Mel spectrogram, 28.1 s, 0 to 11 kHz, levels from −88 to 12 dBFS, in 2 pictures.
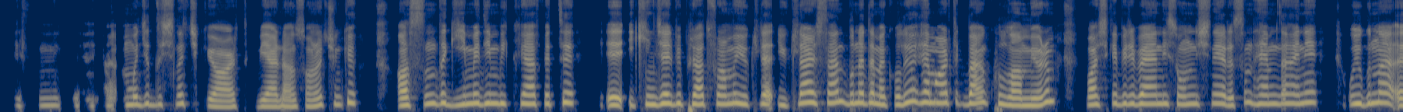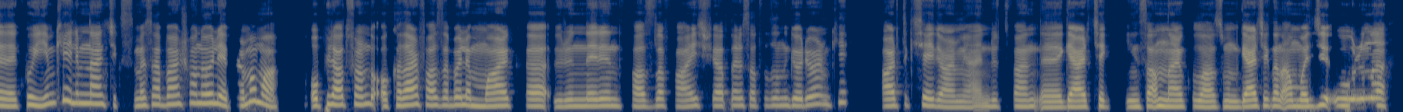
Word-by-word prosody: Kesinlikle, 210 +1 -11 0.3
yani, - - -7
amacı 235 0 -1
dışına 245 +3 -4
çıkıyor 200 -8 -3
artık 170 0 -3
bir 185 - -2
yerden 180 0 +2
sonra 185 +3 -2
çünkü 240 +5 -4 0.4
aslında 245 +6 +2
giymediğim 270 +4 +2
bir 270 - +2
kıyafeti, 260 +2 0 0.3
eee, 220 -1 +6
2'nci 245 +4 +2
bir 270 - +1
platforma 255 +2 +1
yükle 260 0 +1
yüklersen 285 +6 +1
bu 275 - +2
ne 285 -1 +3
demek 240 -6 +1
oluyor? 275 +7 +2
Hem 295 0 +2
artık 285 -2 0
ben 275 +5 +2
kullanmıyorum, 220 +2 +2 0.3
başka 240 +2 -1
biri 260 -1 0
beğendiyse 260 -1 +2
onun 245 +1 0
işine 265 +2 -3
yarasın 260 +4 -1
hem 260 0 0
de, - - -1
hani, 275 +2 0 0.3
uyguna, 265 +2 +2
eee, 195 -2 +3
koyayım 235 +3 +1
ki 360 +5 -2
elimden 275 -4 +2
çıksın. 210 -3 -9
Mesela, 220 +2 -1
ben 245 +1 +1
şu 260 +3 -6
an 275 - 0
öyle 275 -1 +3
yapıyorum 210 - -1
ama 245 - +2 0.3
o 200 +1 0
platformda 240 +1 +1
o 190 - -2
kadar 220 +5 +2
fazla, 215 -2 -2
böyle, 225 -1 +2
marka 195 -1 +1
ürünlerin 195 +2 0
fazla 185 +1 -2
fahiş 190 +1 -5
fiyatlara 200 +1 -3
satıldığını 205 +1 -7
görüyorum 225 +4 -1
ki 300 +7 -8 0.3
artık 200 +1 -1
şey 210 -3 0
diyorum, 165 -3 -1
yani, 95 -12 -3
"Lütfen, 185 0 -3
eee, 160 +1 +1
gerçek 175 +1 +2
insanlar 180 +1 +1
kullansın 175 -1 -1
bunu." 165 -1 -1
Gerçekten 190 +2 +3
amacı 185 +4 +2
uğruna 205 0 +2
220 Hz, 165 wpm, -23 LUFS, 195-260 Hz, 0.4 s, eee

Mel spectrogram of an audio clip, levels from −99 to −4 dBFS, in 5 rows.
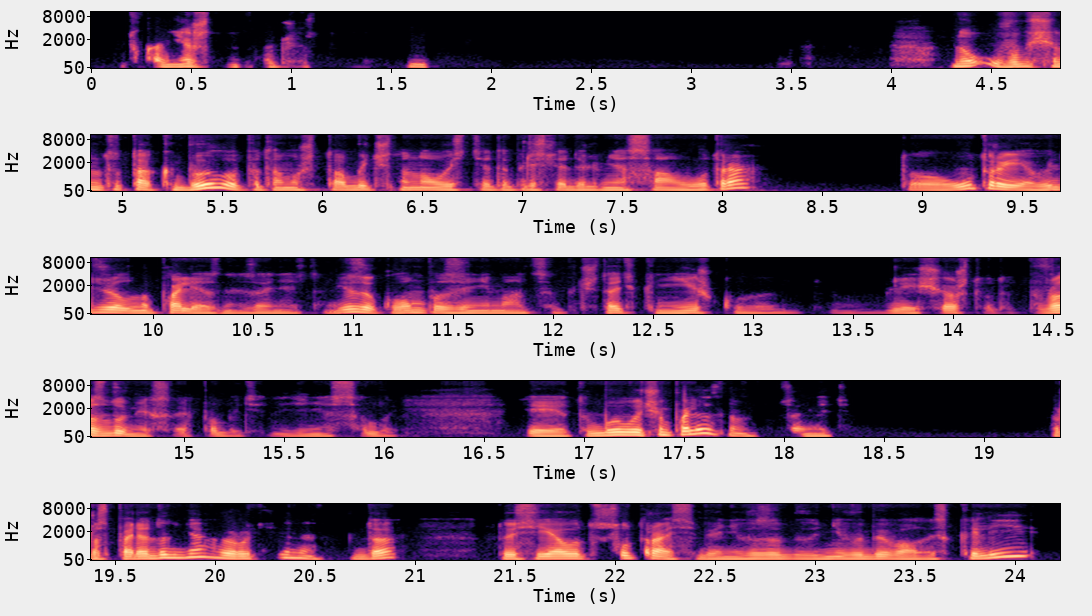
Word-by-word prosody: Да, - - -19
конечно. 115 -2 -1 0.3
Сочувствуют. 105 +2 -16 0.4
Мгм. 115 -2 -6 2.6
Ну, 145 +3 +3
в 120 - +1
общем-то, 125 -2 -2
так 120 -6 +2
и - - -1
было, 205 - +7
потому 105 +1 -5
что 105 +3 -4
обычно 110 0 -3
новости-то 105 -3 -3
преследовали 100 -1 -5
меня 105 -1 -3
с - - -7
самого 105 -3 -3
утра. 190 - +2 0.7
То 110 - -7
утро 150 - +4
я 110 -4 +2
выделил 125 +3 +2
на 110 - -1
полезное 95 -3 -1
занятие: 95 -1 -10
там, 105 - -12
языком 125 -5 +1
позаниматься, 105 -2 -5
почитать 105 +2 -4
книжку, 100 -2 -8
э, - - -17 0.3
там 100 - -28 0.2
или 100 -1 -4
ещё 115 +4 -3
что-то, 95 -3 -19
по 100 - -18
в - - -3
раздумьях 120 -9 +3
своих - - -15
побыть 95 -3 -13
наедине 95 -1 -13
с 95 - -13
собой. 105 -2 -12 0.6
И 105 - 0
это 95 +3 -2
было 145 +6 +7
очень 155 0 +6
полезным 165 - +3 0.2
занятием. 95 -1 -7 1.0
Распорядок 130 +7 +3
дня, 200 +4 +1
рутины, 140 - +1
да, 110 - +2 0.5
то - - +1
есть 115 - -1
я 125 +1 +6
вот 125 -5 +3
с - - -9
утра 140 -6 +4
себя 100 0 -8
не 100 - -5
выз 105 +2 -2 0.2
не 110 +1 -3
выбивал 105 -3 -1
из 95 - -9
колеи, 210 - +2
110 Hz, 165 wpm, -22 LUFS, 100-125 Hz, 2.6 s, было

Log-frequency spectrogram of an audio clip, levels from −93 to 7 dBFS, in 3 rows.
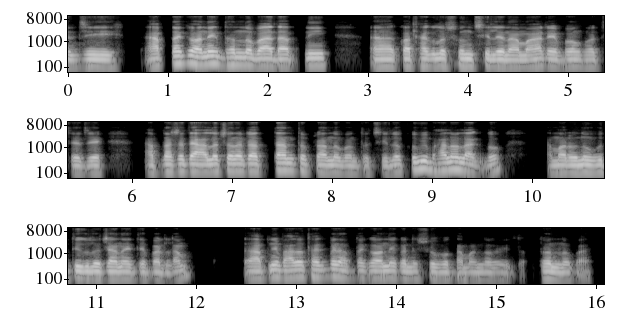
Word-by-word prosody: জ্বি, 105 0 +1 0.6
আপনাকে 140 +6 +1
অনেক 140 +2 +5
ধন্যবাদ। 115 -3 +4
আপনি 115 +2 -4 0.6
আ - - +3 0.3
কথাগুলো 110 0 +2
শুনছিলেন 105 -2 +1
আমার 100 +3 +2
এবং 105 +2 -2
হচ্ছে 100 0 -6
যে 105 - 0 0.6
আপনার 110 +3 0
সাথে 120 0 +3
আলোচনাটা 120 +1 +2
অত্যন্ত 130 +2 +1
প্রাণবন্ত 105 -3 -2
ছিল। 100 +2 -8 0.2
খুবই 145 +3 +1
ভালো 130 +3 +2
লাগলো 110 -5 -2 0.6
আমার 105 +1 0
অনুভূতিগুলো 105 -1 +1
জানাইতে 100 -1 0
পারলাম। 90 -3 -4 0.6
তো - - -15
আপনি 105 +4 -4
ভালো 120 +2 +2
থাকবেন, 120 +1 -1
আপনাকে 105 +1 -8
অনেক, 110 0 -1
অনেক 100 0 -6
শুভ 100 -1 -4 0.2
কামনা 95 0 -7
রইলো। 95 0 -14 0.2
ধন্যবাদ। 95 -3 -3
110 Hz, 135 wpm, -23 LUFS, 100-115 Hz, 0.6 s, অনেক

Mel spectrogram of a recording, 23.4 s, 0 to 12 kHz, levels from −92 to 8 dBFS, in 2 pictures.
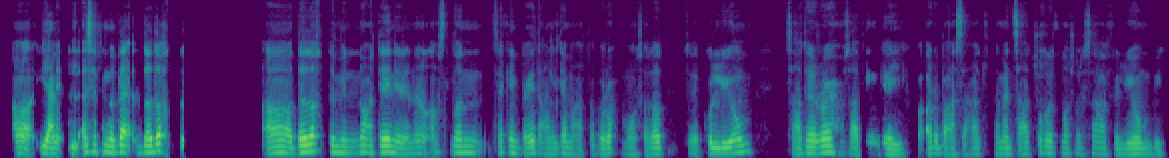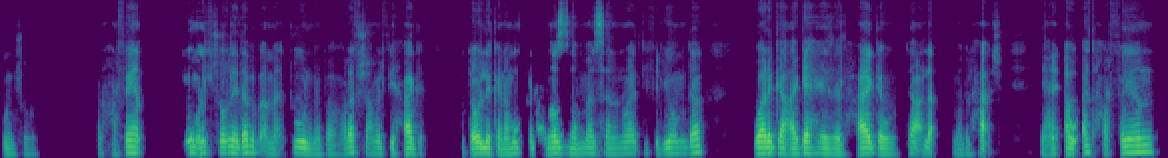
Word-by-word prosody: آه. - - +3
يعني - - +5
للأسف 150 +1 0
إنه 135 -2 +4
ده 150 0 +7
ده 140 +1 +4
ضغْط 165 +3 +6 0.9
آه. 130 -1 +3
ده 140 +4 +6
ضغْط 160 -1 +5
من 135 -2 -1
نوع 145 -1 0
تاني، 140 -3 +4
لإن 110 +2 -4
أنا 125 - -6
أصلًا 135 -2 -3
ساكن 130 0 -4
بعيد 120 +1 -2
عن 115 -1 -9
الجامعة، 115 -2 -7
فباروح 110 +4 -4
مواصلات 115 +2 -4 0.3
كل 115 0 0
يوم 140 +6 +2 0.3
ساعتين 115 +3 -2
رايح 140 0 +3
وساعتين 110 -1 -8
جاي 105 -2 -2
في 105 - -19
4 115 -2 -4
ساعات 110 +1 -11
و8 115 -1 -7
ساعات 110 +1 -8
شُغل 130 -1 -5
12 120 0 -10
ساعة 115 0 -10
في 110 -1 -14
اليوم 110 0 -2
بيكون 105 0 -12
شُغل، 110 0 -22 0.6
فأنا 110 - -20
حرفيًا 130 +5 +1 0.5
يوم 125 -2 +2
الشُغل 125 +1 +1
ده 135 - +4
بابقى 135 -4 -3
مقتول، 120 0 -1
ما 105 - -8
باعرفش 105 +5 -5
أعمل 115 0 -6
فيه 110 -1 -6
حاجة. 110 -1 +1 0.3
كنت - - -5
هاقول 120 - +7
لِك 115 - +1
أنا 110 -1 -1
ممكن 115 +1 -4 0.2
أنظَّم 115 -2 +1
مثلًا 115 -1 -4
وقتي 125 +1 -6
في - - -21
اليوم 120 +1 -2
ده 140 +2 +1 0.5
وأرجع 120 -2 +6
أجهِّز 115 -1 +2
الحاجة 115 +3 +3
وبتاع 105 -1 -3
لأ، - - -3
ما 100 - -15
بالحقش. 105 0 -4 0.4
يعني - - -6
أوقات - - +1
حرفيًا 145 +3 +2
120 Hz, 185 wpm, -24 LUFS, 110-130 Hz, 0.9 s, ده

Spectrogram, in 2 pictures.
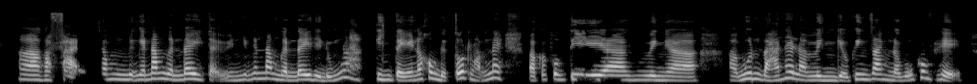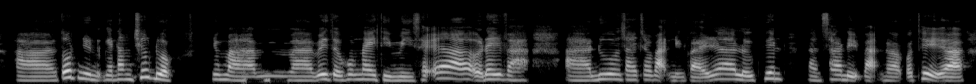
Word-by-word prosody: à, 225 -3 +3
gặp 210 -1 -1
phải - - -1 0.2
trong 240 -2 -2
những 230 -2 -1
cái 220 0 0
năm 265 +1 +4
gần 220 -4 0
đây. 250 -3 +4
Tại - - -4
vì 190 - -8
những 220 +4 -6
cái 265 0 -3
năm 270 -4 +1
gần 200 -3 +1
đây 225 0 +6
thì 195 -3 +1
đúng 185 - -3
là 325 -2 -3
kinh 215 -3 -2
tế 190 -1 +3
nó 235 +3 0
không 265 -3 +1
được 180 -3 -4
tốt 285 -2 +4
lắm 215 +3 -5
này, 300 -1 0 0.3
và 195 - +3
các 225 +4 -10
công 230 -3 +1
ty 240 - -4 0.3
a, 210 -1 +4 0.2
mình, 200 -1 0
à, 180 -1 +2 0.3
à, 190 -2 -4
buôn 255 +4 +1
bán 195 +5 0
hay 290 -1 +3
là 215 -4 +1
mình, 195 -1 -1
kiểu, 185 -4 +1
kinh 235 +4 -2
doanh 240 -4 +2
nó 180 -2 -2
cũng 195 +4 -5
không 310 +1 -1
thể, 475 -1 +2 0.3
à, 185 -1 -2
tốt 310 +1 +5
như 255 -4 +1
những 205 - -6
cái 210 -1 -4
năm 235 0 -1
trước 335 -1 0
được. 230 -6 +4 0.3
Nhưng 230 -1 -4
mà, 190 -3 +1
ừm, 190 +1 -8 0.2
mà 185 0 -2
bây 235 +3 +5
giờ 220 -3 +1
hôm 230 +2 -4
nay 225 -1 +1
thì 195 -2 -2
mình 180 -1 -4
sẽ, 210 +4 -5
a, 270 -3 +6
ở - - +3
đây 235 0 +2
và, 200 -3 -3 0.3
à, 185 -1 -3
đưa 240 +1 0
ra 215 -1 -3
cho 215 -1 -5
bạn - - +1
những 170 0 -10
cái, 165 +5 -1
a, 240 0 +1
lời 200 -3 +1
khuyên 270 -2 -1 0.3
làm 190 -2 -8
sao 225 +3 -2
để 195 -3 0
bạn, - - -1
à, 175 -1 -2
có 180 - -4
thể, 255 -10 +3
à, 170 -1 +6
220 Hz, 270 wpm, -23 LUFS, 190-240 Hz, 0.3 s, đây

